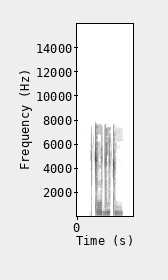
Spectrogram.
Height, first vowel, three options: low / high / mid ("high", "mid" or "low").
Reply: mid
